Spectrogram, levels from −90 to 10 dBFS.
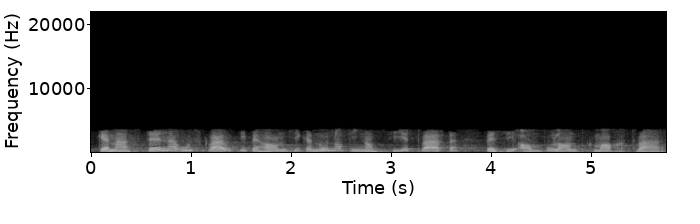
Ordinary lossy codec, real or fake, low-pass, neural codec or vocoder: MP3, 24 kbps; real; 3.6 kHz; none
